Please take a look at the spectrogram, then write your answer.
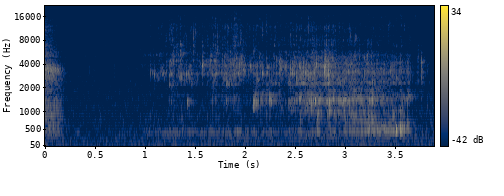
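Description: Liquid, a Monster Energy drink, poured into a cup, a soft trickling and splashing stream that starts after a quiet second and builds steadily, close and faint with no talking.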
